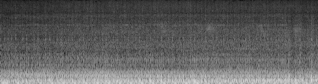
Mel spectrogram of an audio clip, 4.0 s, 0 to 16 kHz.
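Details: Toyota Wigo with blinking check engine light, idle about 900 rpm versus normal 750: uneven, shaky idle with loose rattly lope under air-conditioning load; one cylinder misfiring from a broken injector wire.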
